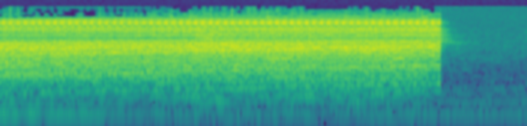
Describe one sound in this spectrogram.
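Rocks tumble and clatter down onto a metal grate with a loud rushing roar.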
